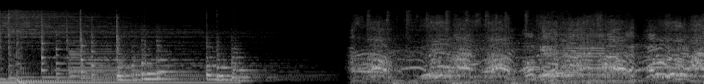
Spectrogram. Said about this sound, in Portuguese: O som que se ouve retrata o momento em que o presidente sul-africano Cyril Ramaphosa foi vaiado pela classe média quando se preparava para proferir um discurso nas comemorações do Dia Mundial dos Trabalhadores.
